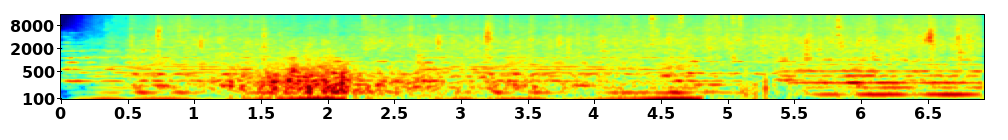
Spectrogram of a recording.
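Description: Cloudburst of heavy rain mixed with hail falling on a wet road: a steady hiss of rain with scattered sharp ticks of impacts. Low held tones sit underneath, changing every couple of seconds.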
